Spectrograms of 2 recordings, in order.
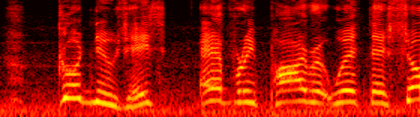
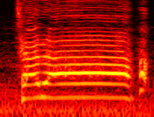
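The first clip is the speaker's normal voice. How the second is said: loud showman's ta-da, flung out high; grand ta-da; 4 semitones higher, 7 dB louder than usual. Acted. Pirate unveils his robot captain to the lumbax, in a loud showman's flourish. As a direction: present it like a magic trick, full voice.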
